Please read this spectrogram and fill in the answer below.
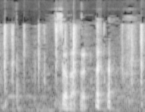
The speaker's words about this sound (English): So now we can hear her. I see. She's a very aggressive keyboard. Clickety-clack.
